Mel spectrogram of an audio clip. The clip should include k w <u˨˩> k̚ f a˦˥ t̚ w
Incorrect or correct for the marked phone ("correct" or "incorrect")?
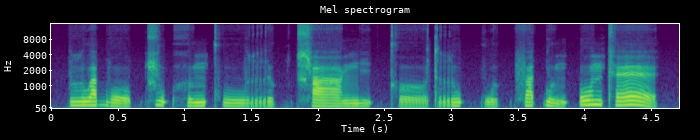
incorrect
